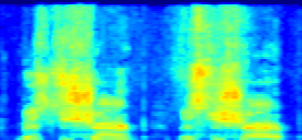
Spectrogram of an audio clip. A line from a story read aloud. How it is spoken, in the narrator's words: cried the lad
